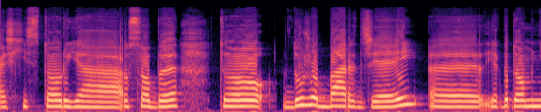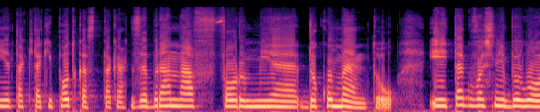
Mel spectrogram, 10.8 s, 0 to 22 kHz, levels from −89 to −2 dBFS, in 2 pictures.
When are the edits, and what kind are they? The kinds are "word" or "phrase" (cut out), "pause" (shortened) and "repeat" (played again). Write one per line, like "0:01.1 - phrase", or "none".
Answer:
0:01.2 - word
0:02.8 - pause
0:05.1 - word
0:05.7 - word
0:06.7 - word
